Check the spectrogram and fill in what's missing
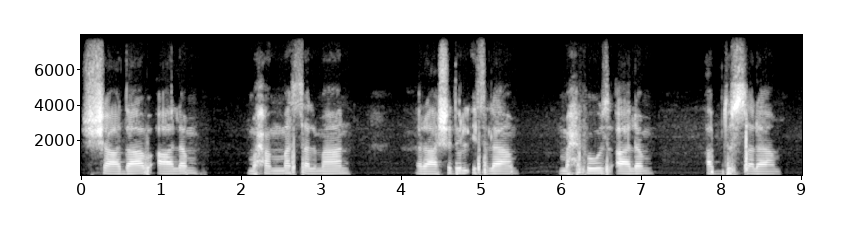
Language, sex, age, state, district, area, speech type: Urdu, male, 18-30, Delhi, South Delhi, urban, spontaneous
